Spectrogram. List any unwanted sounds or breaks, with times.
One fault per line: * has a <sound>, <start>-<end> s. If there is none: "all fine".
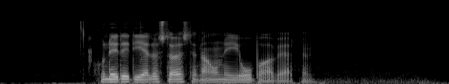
all fine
